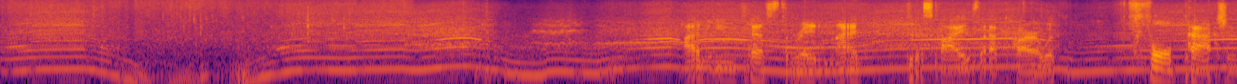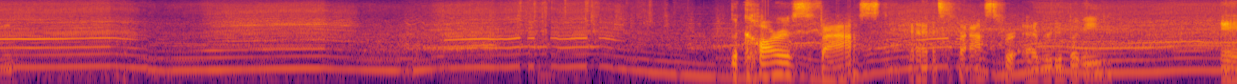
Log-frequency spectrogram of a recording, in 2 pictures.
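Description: A racing car engine revs up and down through gear changes.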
